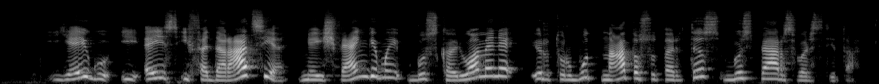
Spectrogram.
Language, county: Lithuanian, Vilnius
